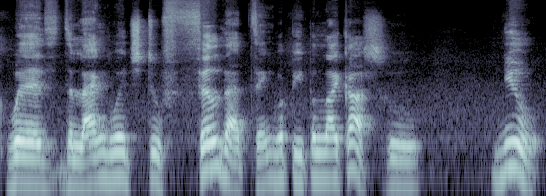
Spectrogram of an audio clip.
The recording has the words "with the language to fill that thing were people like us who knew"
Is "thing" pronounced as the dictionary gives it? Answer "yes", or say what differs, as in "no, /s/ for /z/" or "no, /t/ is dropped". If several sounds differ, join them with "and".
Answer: yes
